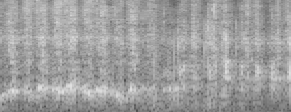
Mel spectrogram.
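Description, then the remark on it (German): Scrubbing of a manual toothbrush on teeth, a steady wet, bristly rasp with quick back-and-forth strokes, fairly loud and with no voices. “Manuell mit der normalen Zahnbürste?”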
